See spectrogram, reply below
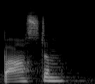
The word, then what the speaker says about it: Bostom: Is it Bostom? – Yes, yes.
